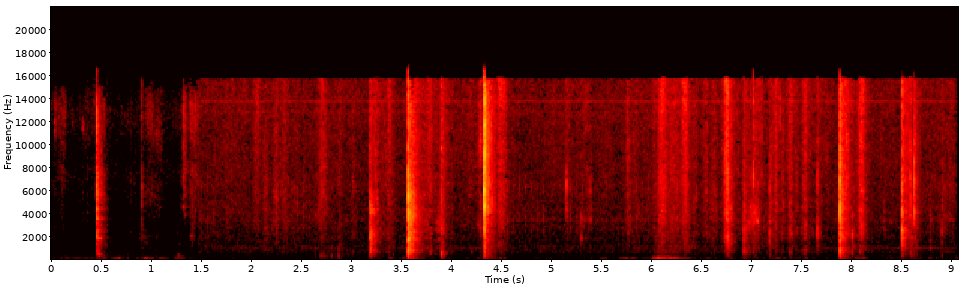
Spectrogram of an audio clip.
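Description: Quiet handling of soft bread dough, with a handful of sharp clicks and taps from a plastic bench scraper against the countertop as it cuts and lifts the dough. There is also a soft low thump about six seconds in.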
